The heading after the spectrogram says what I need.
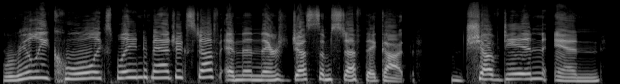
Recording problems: distortion; slight; 10 dB below the speech

